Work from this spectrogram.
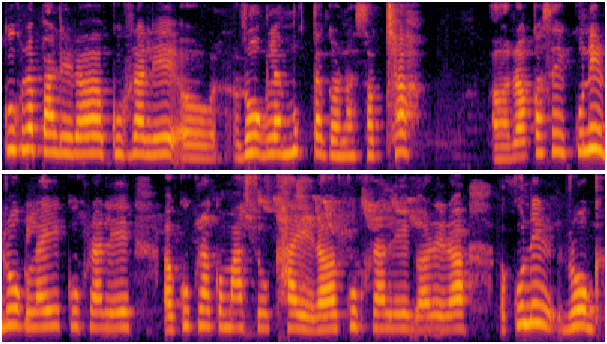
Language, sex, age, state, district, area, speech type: Nepali, female, 18-30, West Bengal, Alipurduar, urban, spontaneous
